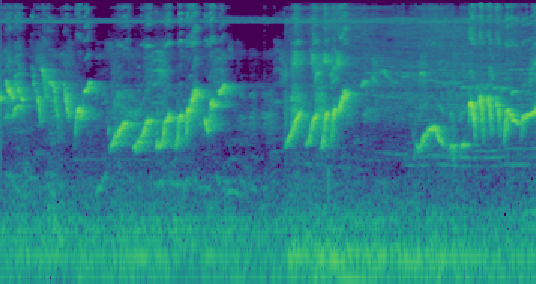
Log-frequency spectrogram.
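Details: White-rumped shama singing, meant to lure birds at home: loud, varied phrases of quick rising whistled notes in bursts, separated by a short pause near the middle.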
